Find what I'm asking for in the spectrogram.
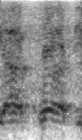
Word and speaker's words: Yahweh: Yahweh, the original pronunciation of which is well attested, as Yahweh judges from Greek transcriptions.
